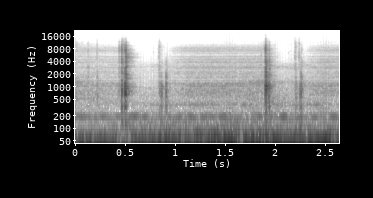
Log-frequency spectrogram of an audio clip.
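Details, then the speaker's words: 1979 Sanyo M7700LG mini boombox on a bench supply drawing 70 mA: sharp irregular pops and clicks over hiss and a faint hum from one speaker. Owner suspects a very crackly volume pot; cause not confirmed. "very crackly volume pot I'm getting a little bit of crackling the speaker on this side"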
